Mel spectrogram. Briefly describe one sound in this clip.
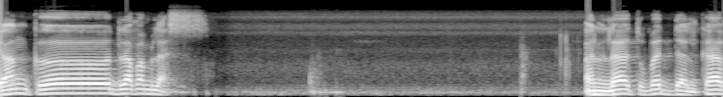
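A man chants aloud in a melodic voice through a microphone, with pauses between phrases.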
